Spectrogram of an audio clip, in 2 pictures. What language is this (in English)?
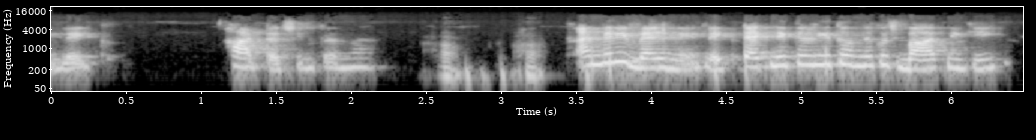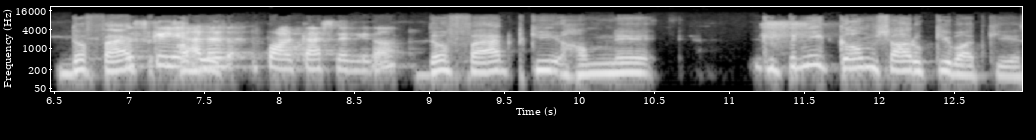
Hindi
